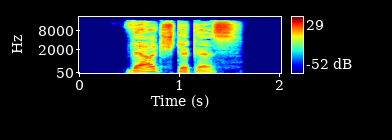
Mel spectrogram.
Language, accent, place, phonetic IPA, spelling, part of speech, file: German, Germany, Berlin, [ˈvɛʁkˌʃtʏkəs], Werkstückes, noun, De-Werkstückes.ogg
- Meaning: genitive singular of Werkstück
